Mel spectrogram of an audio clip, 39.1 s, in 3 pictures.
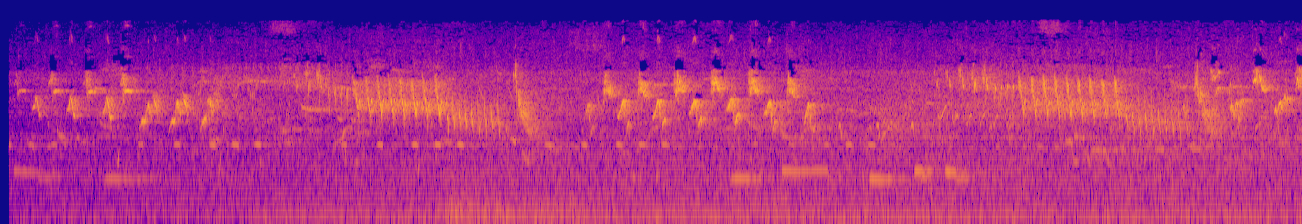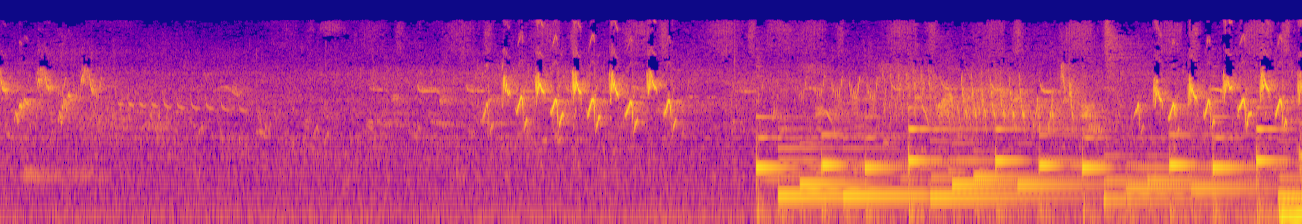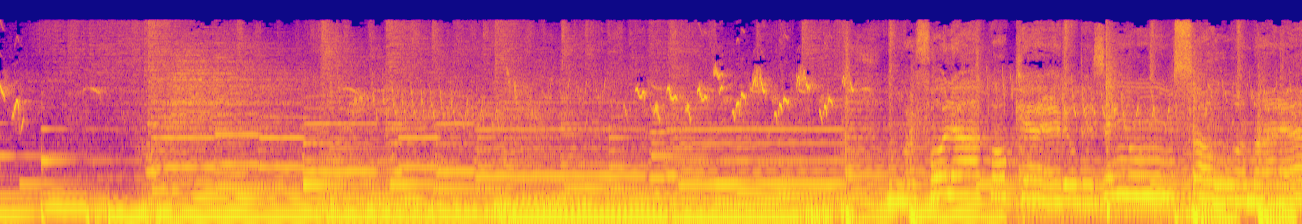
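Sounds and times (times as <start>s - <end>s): birds chirping and trilling: 0.1s - 39.0s
lower whistled bird notes: 20.6s - 35.1s.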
